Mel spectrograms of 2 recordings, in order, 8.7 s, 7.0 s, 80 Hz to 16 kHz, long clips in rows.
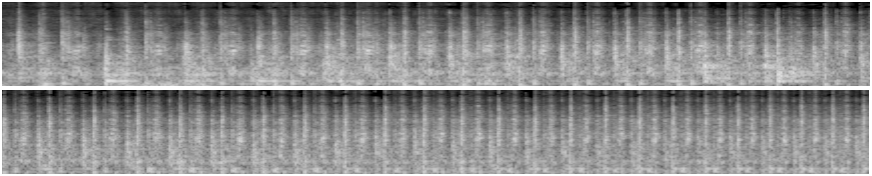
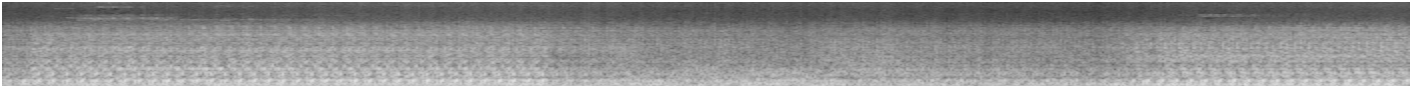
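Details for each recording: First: Old twin-cylinder diesel vibratory roller that broke down about 20 years ago, first run after years: harsh, loud, lumpy chuffing at idle as if only one cylinder fires; misfire, owner suspects debris in the second cylinder's injector. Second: Old twin-cylinder diesel vibratory roller that broke down about 20 years ago, after running a while: steady, even thumping about three and a half beats a second, both cylinders firing; normal idle, earlier miss suspected from injector debris.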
